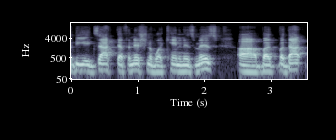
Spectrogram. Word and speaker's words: Canaanism: I think it's the latinized pronunciation.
